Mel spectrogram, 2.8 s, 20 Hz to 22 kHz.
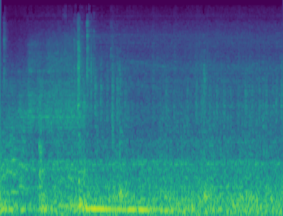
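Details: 1982 Ford F150, not started in quite a while, first start with the key: starter spins briefly, then the engine catches and settles into a steady low rumble; a clean, normal start.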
